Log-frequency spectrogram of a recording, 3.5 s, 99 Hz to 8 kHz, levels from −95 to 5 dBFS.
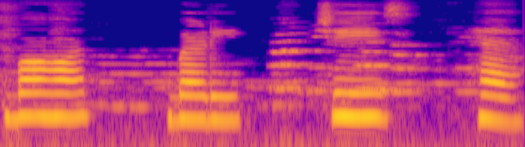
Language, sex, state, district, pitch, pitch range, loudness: Hindi, female, Chandigarh, Chandigarh, 240 Hz, 225-250 Hz, -15 LUFS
